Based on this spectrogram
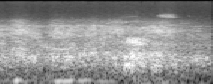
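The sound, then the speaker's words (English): A faint chainsaw drones steadily under a wash of outdoor noise, its low engine tone rising and falling in short uneven bursts. No one speaks. “Looks like someone's got a chainsaw out.”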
